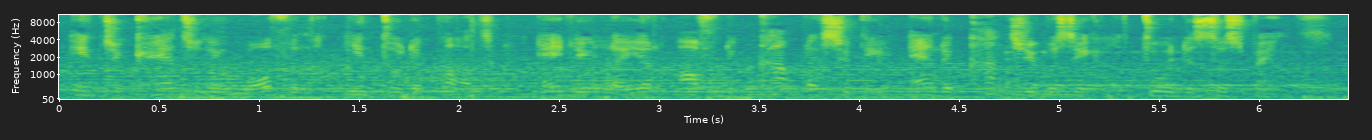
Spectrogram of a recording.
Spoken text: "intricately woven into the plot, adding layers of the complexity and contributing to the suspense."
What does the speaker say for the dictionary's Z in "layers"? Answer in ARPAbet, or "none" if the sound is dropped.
none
